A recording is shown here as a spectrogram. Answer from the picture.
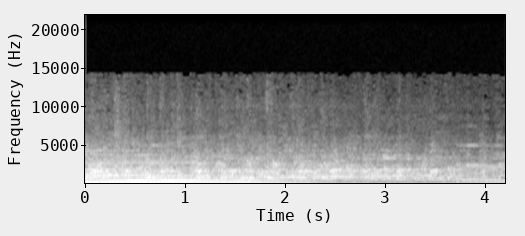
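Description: Tanpura drone ringing on after the singing stops, its plucked strings slowly fading away.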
